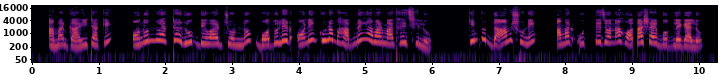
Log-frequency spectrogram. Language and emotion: Bengali, sad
